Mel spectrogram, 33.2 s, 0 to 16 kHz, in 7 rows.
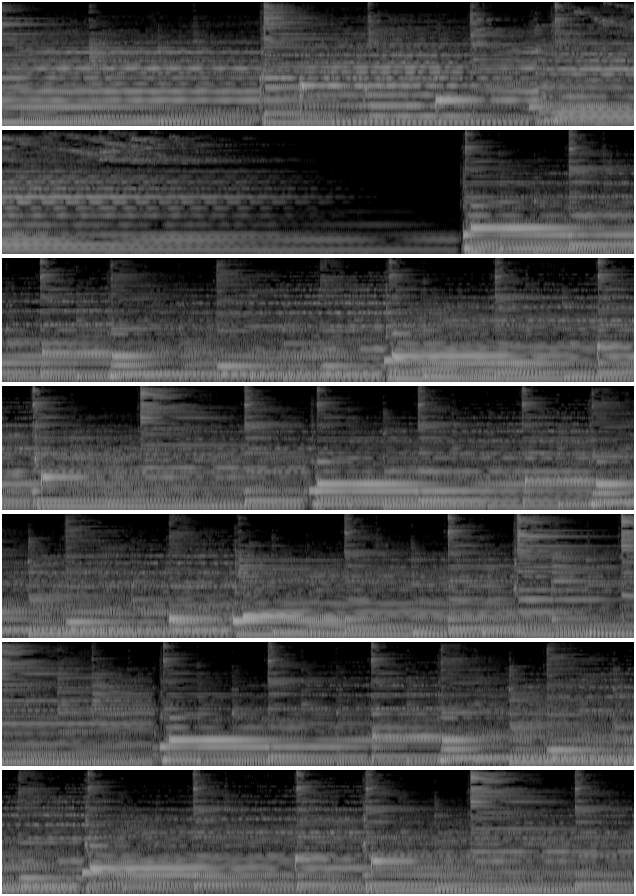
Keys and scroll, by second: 19.8 ctrl+shift+[, 20.3 ctrl+].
